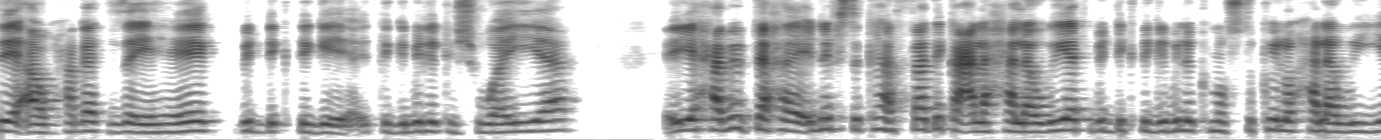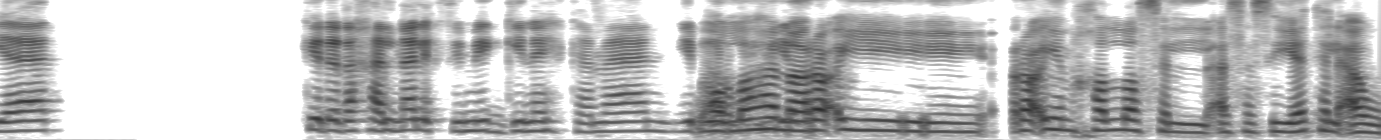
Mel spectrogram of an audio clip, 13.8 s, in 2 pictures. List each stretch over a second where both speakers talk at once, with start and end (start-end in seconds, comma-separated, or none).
none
